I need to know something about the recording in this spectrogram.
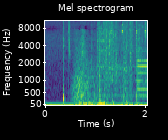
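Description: A horse's hooves thud slowly on dirt.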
